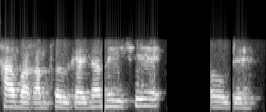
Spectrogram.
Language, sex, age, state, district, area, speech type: Bodo, female, 60+, Assam, Chirang, rural, conversation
